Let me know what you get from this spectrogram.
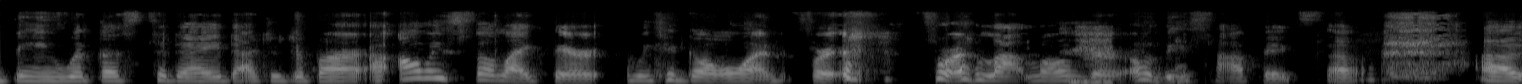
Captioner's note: laughs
